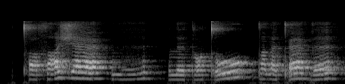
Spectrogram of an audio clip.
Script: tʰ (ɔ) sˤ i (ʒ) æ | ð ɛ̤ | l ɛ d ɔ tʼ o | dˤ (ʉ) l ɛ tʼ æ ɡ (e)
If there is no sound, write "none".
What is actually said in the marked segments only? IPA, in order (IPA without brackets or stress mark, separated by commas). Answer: ɔ, ʒ, ʉ, ɛ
